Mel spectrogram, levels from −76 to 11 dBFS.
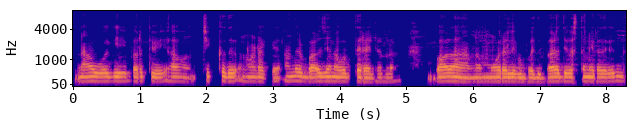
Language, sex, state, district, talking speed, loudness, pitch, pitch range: Kannada, male, Karnataka, Raichur, 125 wpm, -17 LUFS, 125 Hz, 120-130 Hz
